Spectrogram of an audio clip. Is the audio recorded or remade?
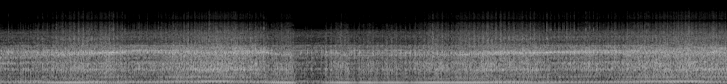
recorded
